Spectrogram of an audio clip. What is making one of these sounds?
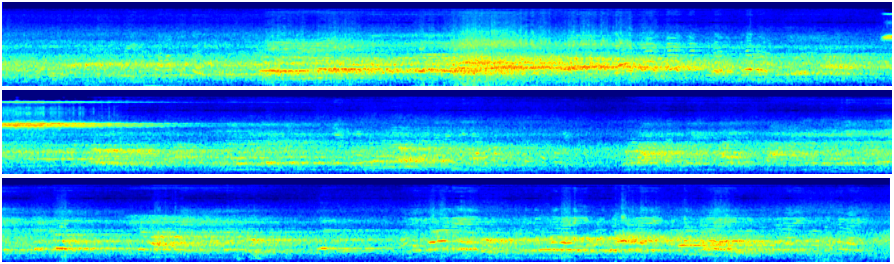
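Water splashes as swimmers thrash about in a pool.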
